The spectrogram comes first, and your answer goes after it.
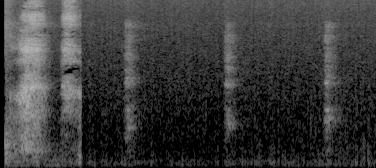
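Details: A fat Siamese cat, disgruntled with another Siamese cat, gives two sharp, breathy hisses, then fainter hissing breaths about once a second.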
